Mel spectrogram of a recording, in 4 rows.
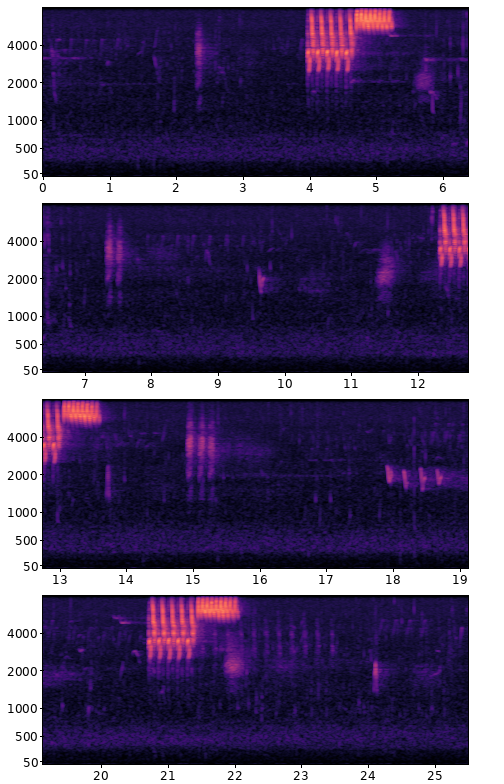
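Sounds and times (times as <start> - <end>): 
bird song with dense buzzy high trills and a sustained thin whistle: 4.1 - 5.3, 12.4 - 13.8, 20.7 - 22.2.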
